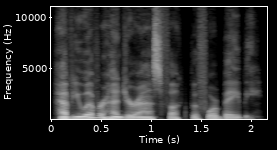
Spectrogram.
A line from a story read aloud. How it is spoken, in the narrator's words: he asked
